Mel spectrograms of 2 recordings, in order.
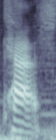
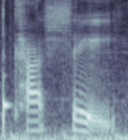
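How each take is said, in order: First: It has one syllable, sounding like 'cash'. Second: It has two syllables, ending in 'shay'. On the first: The speaker calls it right. "It's pronounced as cash, like money" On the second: The speaker calls it wrong. "not cachet"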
